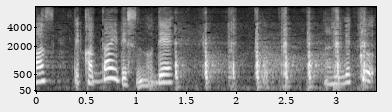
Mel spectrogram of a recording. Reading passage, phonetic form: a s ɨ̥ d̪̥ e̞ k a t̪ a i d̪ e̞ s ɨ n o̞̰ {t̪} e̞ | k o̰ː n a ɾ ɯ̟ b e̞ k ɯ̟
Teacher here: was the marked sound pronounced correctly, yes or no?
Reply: no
